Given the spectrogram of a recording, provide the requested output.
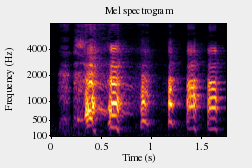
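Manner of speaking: high-pitched cackling laugh; hysterical laugh. Acted. Naruto laughing at knocked-out Kiba, hysterical. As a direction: act out a big helpless cackle. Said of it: "Naruto's laughing so much".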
